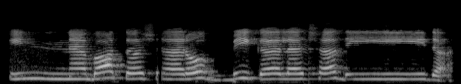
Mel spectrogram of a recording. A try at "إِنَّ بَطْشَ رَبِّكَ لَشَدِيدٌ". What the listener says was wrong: பா அல்ல. பா மாத்தக்கூடாது. அது பேதான். நான் பே படிச்சிட்டோம். இப்ப பா மாத்தக்கூடாது. பாத்தூஷான்னு ஓதக்கூடாது.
